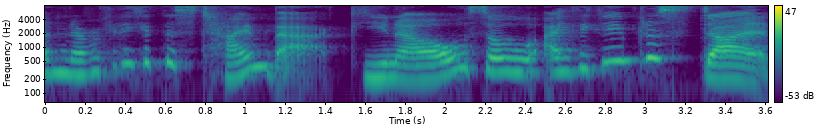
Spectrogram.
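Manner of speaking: ridiculous put-on sarcasm, high with swooping pitch. Mimicking your spouse's past words back to them: put-on sarcastic voice. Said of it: "you're saying that with this like ridiculous sarcastic voice".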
